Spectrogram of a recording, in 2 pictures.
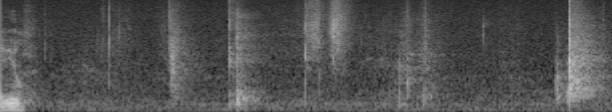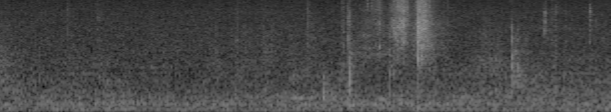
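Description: Plastic parts click and knock as they are handled.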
